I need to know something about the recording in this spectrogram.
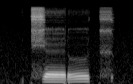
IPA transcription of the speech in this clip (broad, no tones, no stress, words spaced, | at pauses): t͡ɕɛ ɾɵt͡ʃ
